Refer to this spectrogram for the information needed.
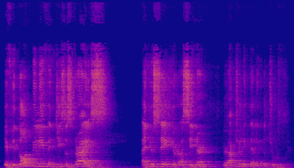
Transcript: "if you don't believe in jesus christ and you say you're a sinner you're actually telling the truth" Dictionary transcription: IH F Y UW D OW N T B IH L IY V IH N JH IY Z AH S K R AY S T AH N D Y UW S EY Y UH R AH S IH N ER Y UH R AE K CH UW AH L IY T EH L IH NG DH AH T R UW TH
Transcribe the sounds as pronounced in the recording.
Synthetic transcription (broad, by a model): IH F Y UW D OW N T B IH L IY V IH N JH IY S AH S K R AY S T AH N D Y UW S EY Y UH R AH S IH N ER Y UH R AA K CH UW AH L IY T EH L IH NG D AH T R UW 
